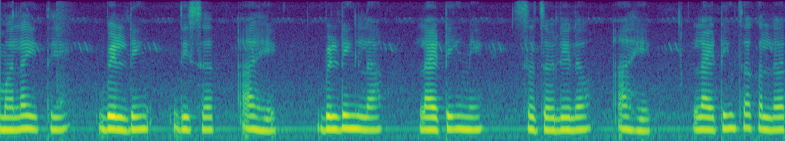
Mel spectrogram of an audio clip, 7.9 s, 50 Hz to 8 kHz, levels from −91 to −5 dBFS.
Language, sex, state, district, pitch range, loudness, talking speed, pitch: Marathi, female, Maharashtra, Sindhudurg, 220-230 Hz, -18 LUFS, 115 wpm, 225 Hz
